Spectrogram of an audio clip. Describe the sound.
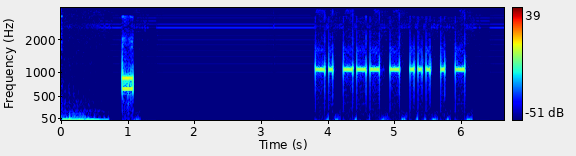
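Telephone keypad dialing tones sent over a two-way radio link: a single tone, a pause, then a quick run of many short beeps, with a faint steady hum underneath.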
